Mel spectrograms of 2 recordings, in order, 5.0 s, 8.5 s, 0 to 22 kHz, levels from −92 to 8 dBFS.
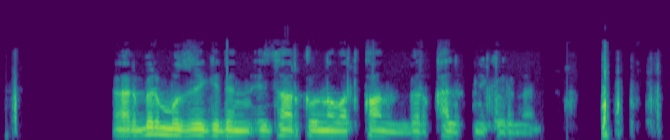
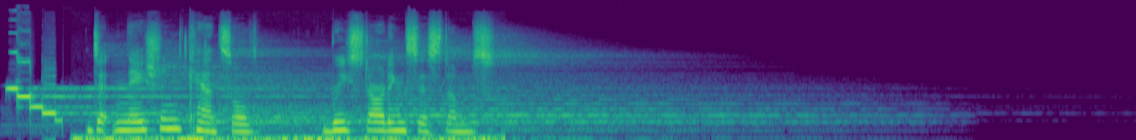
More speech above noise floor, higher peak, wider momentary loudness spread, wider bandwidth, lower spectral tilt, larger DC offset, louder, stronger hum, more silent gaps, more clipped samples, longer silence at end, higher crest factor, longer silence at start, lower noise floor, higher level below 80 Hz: first, over 72 dB vs 68 dB; about the same, 0 dBFS vs 0 dBFS; second, 16 LU vs 20 LU; second, 7 kHz vs 14.5 kHz; first, -8.5 dB/octave vs -3.5 dB/octave; neither; about the same, -18 LUFS vs -16 LUFS; neither; first, 0.17-0.84 s, 3.49-3.54 s, 4.08-4.16 s, 4.35-4.50 s vs none; neither; second, 0.1 s vs 3.1 s; about the same, 20 dB vs 18 dB; about the same, 0.1 s vs 0.05 s; first, under -90 dBFS vs -82 dBFS; second, -56 dBFS vs -26 dBFS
